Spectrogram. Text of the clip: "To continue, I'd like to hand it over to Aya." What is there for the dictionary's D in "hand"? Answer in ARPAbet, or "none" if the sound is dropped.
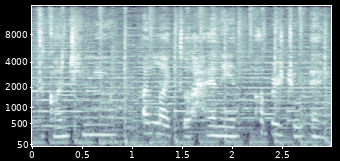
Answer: none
